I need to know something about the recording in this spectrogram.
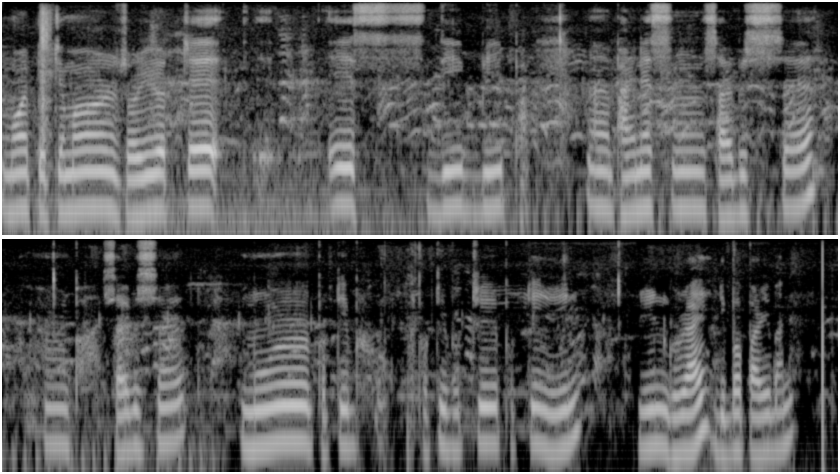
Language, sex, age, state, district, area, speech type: Assamese, male, 18-30, Assam, Sivasagar, rural, read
